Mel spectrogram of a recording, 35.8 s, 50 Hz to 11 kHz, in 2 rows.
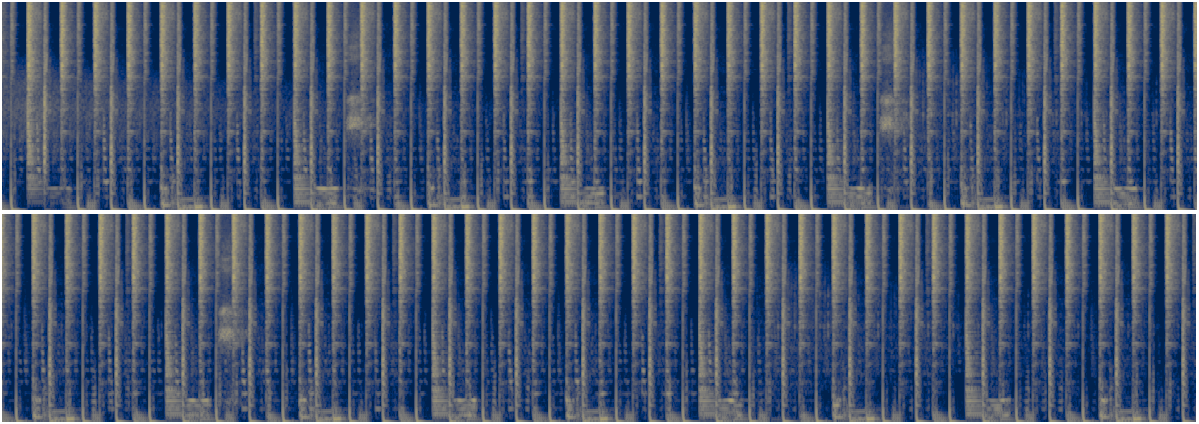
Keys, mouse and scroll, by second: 2.1 a, 2.4 a, 5.3 b, 12.0 e, 21.7-23.6 drag, 31.1-33.8 middle drag, 32.9 a.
